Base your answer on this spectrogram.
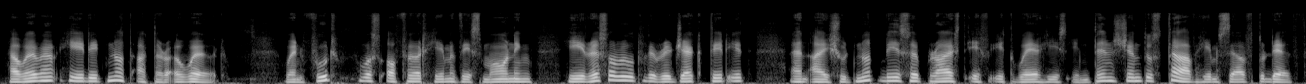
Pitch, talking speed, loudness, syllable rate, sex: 135 Hz, 155 wpm, -19 LUFS, 4.6 syllables/s, male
